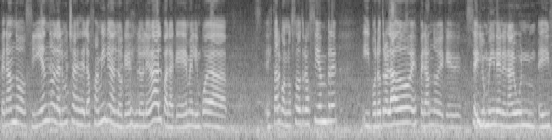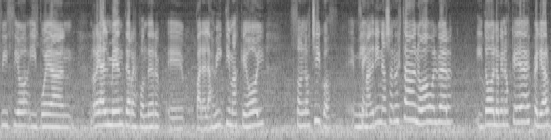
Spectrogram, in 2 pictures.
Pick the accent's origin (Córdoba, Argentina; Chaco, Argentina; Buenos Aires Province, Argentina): Buenos Aires Province, Argentina; Lanús; soy de Lanús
